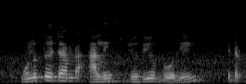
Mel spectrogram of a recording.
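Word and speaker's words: باء: বা হচ্ছে যে আমরা বা দুইটা ঠোঁট একসাথে লাগাবেন, লাগিয়ে হচ্ছে এই বা, বা, বা, বা, বা, জি, বা, এরকম আপনারা দেখেন বা, দুই ঠোঁট একত্র করে বা, বা, বা, আলিফ, বা, বা।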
